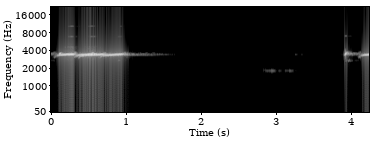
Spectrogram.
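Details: Trinidad euphonia song: a clear, high whistled note lasting about a second with a slight waver, a long silence, then the start of another whistle.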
